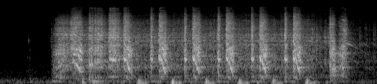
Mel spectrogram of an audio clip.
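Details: 1997 Suzuki Savage 650 single, cranking in neutral with clutch in and choke pulled, about three strokes a second for three seconds, never firing. It stalled while parking after running out of gas earlier; cranks but won't start.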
